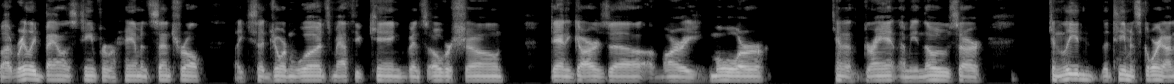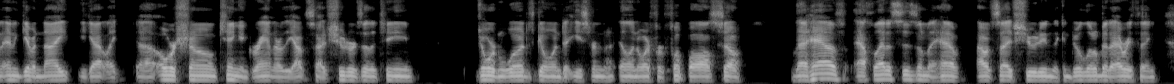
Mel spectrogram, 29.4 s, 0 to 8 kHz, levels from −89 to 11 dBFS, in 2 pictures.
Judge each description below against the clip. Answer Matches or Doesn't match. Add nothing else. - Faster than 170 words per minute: Doesn't match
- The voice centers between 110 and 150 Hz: Doesn't match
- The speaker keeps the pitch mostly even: Matches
